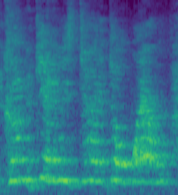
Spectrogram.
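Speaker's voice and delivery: terrified cellmate yelling about a werewolf; panicked yelling. Retold or imitated. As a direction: scream for someone to come before he changes. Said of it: "I'm yelling".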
